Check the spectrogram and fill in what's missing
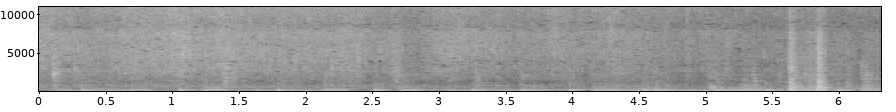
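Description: Instant yakisoba noodles seasoned with black pepper are stir-fried hard in a pan, giving a loud, continuous close-up sizzle and hiss with constant stirring scrapes.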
